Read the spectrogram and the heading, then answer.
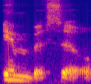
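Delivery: deep, rough, throaty, guttural, gravel-laden voice. Narrating a game scene, a figure who sent Terry flying speaks in a deep, guttural, gravelly voice. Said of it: "says in this deep, guttural, gravely like voice".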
